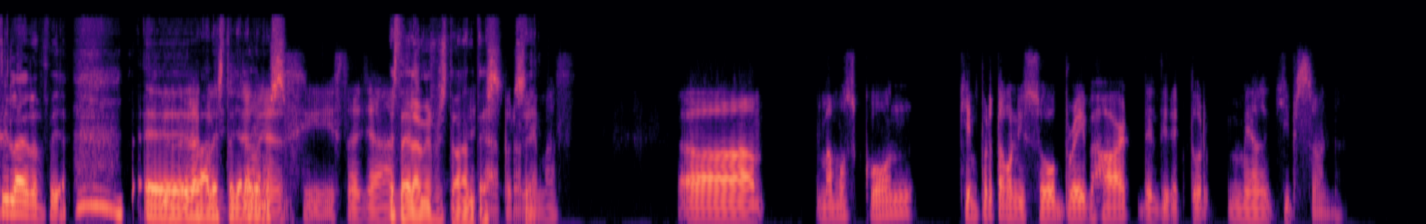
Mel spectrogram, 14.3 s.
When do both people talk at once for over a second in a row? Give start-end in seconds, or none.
1.6-2.9, 3.9-5.4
